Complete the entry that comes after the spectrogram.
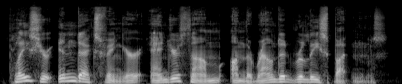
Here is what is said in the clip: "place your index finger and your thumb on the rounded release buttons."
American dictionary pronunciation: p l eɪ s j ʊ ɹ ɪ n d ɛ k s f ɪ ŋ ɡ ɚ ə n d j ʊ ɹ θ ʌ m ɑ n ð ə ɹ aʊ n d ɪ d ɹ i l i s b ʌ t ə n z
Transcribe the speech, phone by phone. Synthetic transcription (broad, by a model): p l eɪ s j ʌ ɹ ɪ n d ɛ k s f ɪ ŋ ɡ ɚ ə n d j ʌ ɹ θ ʌ m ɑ n ð ə ɹ aʊ n d ɪ d ɹ i l i s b ʌ t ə n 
